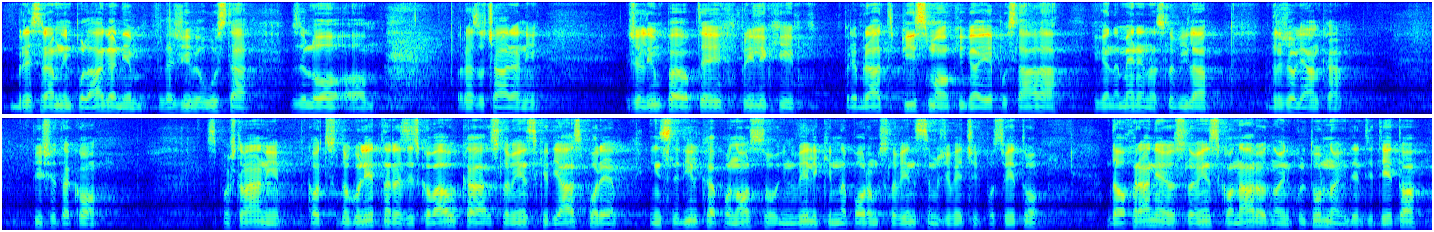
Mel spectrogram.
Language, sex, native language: Slovenian, male, Slovenian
